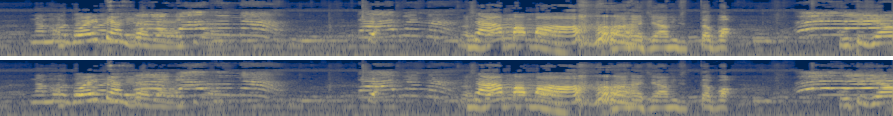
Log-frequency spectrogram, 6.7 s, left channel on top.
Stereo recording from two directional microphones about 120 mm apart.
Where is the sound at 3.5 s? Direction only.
35° left (ahead or behind).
